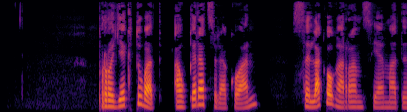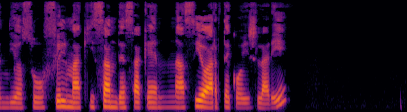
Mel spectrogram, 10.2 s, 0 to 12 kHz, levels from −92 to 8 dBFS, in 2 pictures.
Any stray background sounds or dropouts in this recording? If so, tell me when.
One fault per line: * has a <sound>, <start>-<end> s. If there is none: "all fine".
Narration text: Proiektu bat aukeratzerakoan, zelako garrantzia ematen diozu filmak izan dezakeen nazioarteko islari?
all fine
